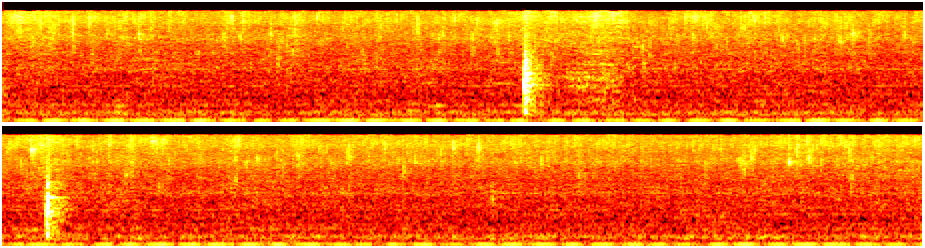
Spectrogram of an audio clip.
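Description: Food sizzles softly in a frying pan.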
